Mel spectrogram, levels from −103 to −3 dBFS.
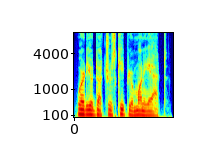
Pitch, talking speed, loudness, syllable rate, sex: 105 Hz, 240 wpm, -17 LUFS, 6.3 syllables/s, male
